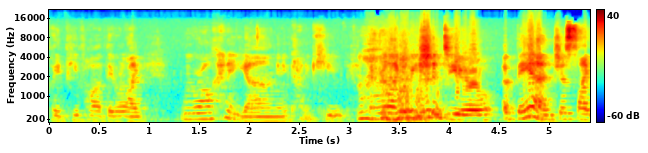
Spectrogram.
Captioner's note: laugh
